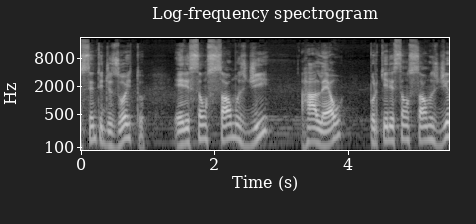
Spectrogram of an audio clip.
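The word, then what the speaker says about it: Hallel: sequência e que são chamados de salmos de ralel. Halel se escreve H a L e L.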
